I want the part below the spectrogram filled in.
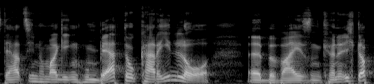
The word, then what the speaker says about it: Humberto Carrillo: Humberto Carrillo. – Ganz genau, das äh, Doppel-L ist ja ein J.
